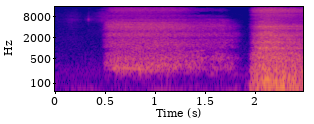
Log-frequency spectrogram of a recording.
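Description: A loud breath drawn in for about a second and a half, then a brief pause and a sharp, forceful exhale, heavy and airy with no talking.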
